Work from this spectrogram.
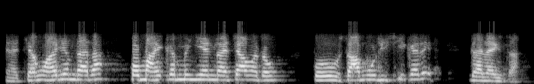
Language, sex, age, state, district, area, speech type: Sindhi, male, 60+, Madhya Pradesh, Indore, urban, conversation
